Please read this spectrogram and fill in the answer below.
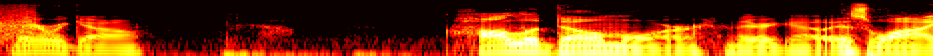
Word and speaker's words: Holodomor: pronounce that wrong. All right, awesome. Thanks, nigga. All right. There we go. Holodomor.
